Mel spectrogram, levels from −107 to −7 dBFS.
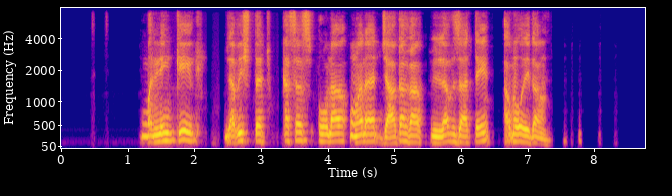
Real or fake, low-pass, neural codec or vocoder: fake; 7.2 kHz; codec, 16 kHz, 1 kbps, FunCodec, trained on LibriTTS, 50 frames a second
